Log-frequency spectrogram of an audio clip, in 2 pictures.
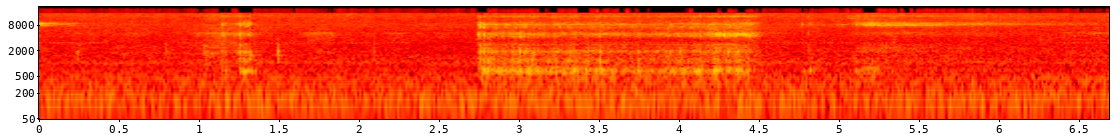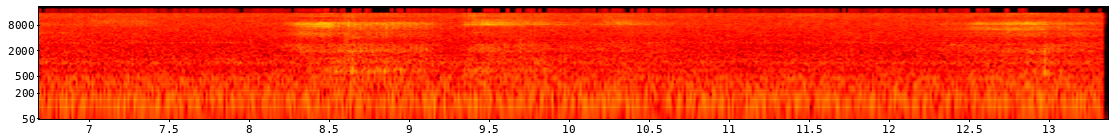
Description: Owner Plays Video of His Dog's Snoring to His Dog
